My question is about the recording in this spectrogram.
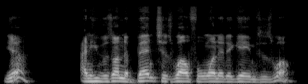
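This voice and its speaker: Recorded in studio quality with no echo, this male football pundit speaks fast in a mid-range, slightly mellow voice. His casual reaction is emphatic, full of repetition and the refrain "you know what I'm saying".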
